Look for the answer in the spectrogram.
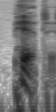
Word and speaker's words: Pitre: It's by Brant Pitt, and Pitt is spelled P-I-T-R-E.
